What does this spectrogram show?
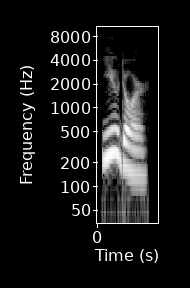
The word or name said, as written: eudor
